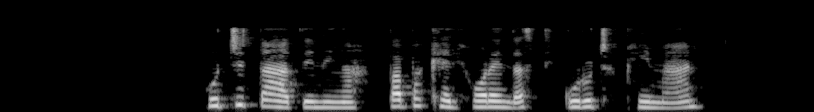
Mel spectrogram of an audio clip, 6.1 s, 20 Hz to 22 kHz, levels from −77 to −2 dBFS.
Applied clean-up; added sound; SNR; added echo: none; none; none; none.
